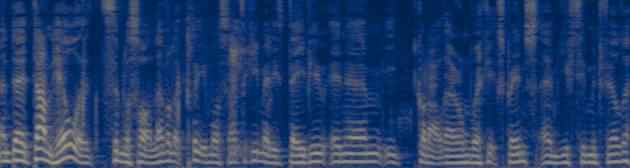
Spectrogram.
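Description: Somewhat breathy, a man talks at a very fast pace with hardly any pauses and ordinary pitch variation. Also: medium pitch for a man. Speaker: podcast host. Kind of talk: casual chat.

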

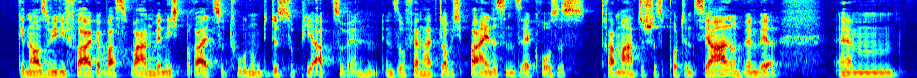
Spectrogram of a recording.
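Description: The recording is very clean, with a silent background. The speaker talks at a moderate pace. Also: man. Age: 30s. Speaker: author and journalist. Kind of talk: interview. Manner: halting, many fillers.

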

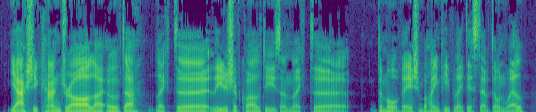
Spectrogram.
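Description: Fairly low-pitched man at a moderate pace, monotone and flat in intonation, in a very clean recording with a silent background. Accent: Irish. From Ireland, Wexford. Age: 20s. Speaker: university student. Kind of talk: casual chat.

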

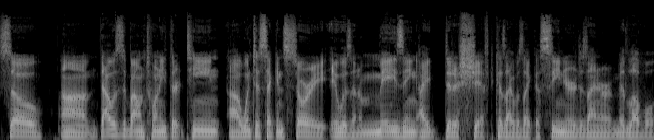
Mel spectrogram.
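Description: A man with an American accent and an unremarkable speaking voice talks at a moderate pace and medium pitch, with fairly even intonation, very even loudness and hardly any pauses against a quiet background. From Salem, Oregon. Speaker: creative director. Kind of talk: casual chat.

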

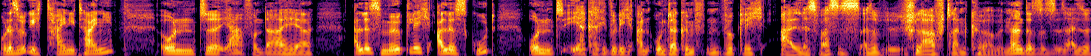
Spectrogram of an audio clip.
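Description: Lively intonation marks this man's moderate-paced speech. The sound is dry and close, with no echo. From southern Lower Saxony. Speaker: travel podcast host. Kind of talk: casual chat.

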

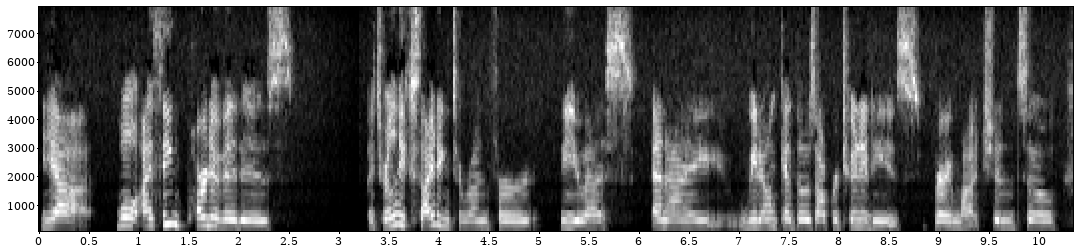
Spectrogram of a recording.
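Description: This woman has an American accent and a plain, everyday voice. She speaks at a fairly slow pace, fairly high in pitch, with fairly even intonation. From US Northeast, northwest New Jersey. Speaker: philosophy professor and ultrarunner. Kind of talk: casual interview conversation.

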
